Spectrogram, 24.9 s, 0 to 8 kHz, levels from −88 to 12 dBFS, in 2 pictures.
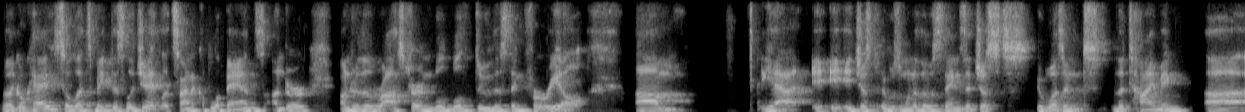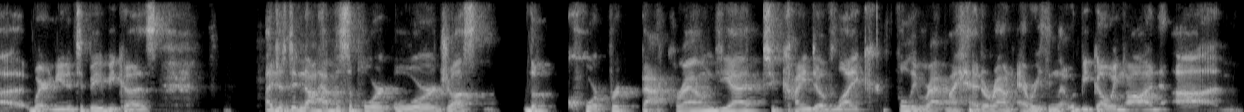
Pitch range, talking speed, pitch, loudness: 130-160 Hz, 190 wpm, 145 Hz, -20 LUFS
